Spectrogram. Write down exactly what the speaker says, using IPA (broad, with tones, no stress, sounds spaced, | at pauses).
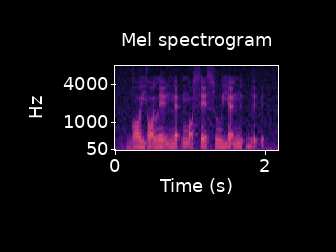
ɡ ɔ˨ j ɔ̰˦˨ l ḛ˦˨ ɪ̯ ŋ ɛ˦ ʔ ŋ ɔ̰˦˨ s ḛ˦˨ s u˨ j ɛ̰˦˨ ŋ ɪ˦ ʔ b ɪ˦ ʔ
